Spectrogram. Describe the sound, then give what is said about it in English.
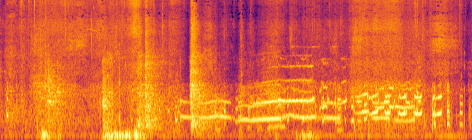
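Chickens cluck and squawk in a pen on an allotment, a lively overlapping chorus of rising and falling calls with some rustling and footsteps early on as someone enters the pen, no talking. “I'm now entering the chicken pen.”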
